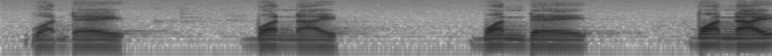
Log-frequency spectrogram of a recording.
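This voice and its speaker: Using a put-on character voice, a man speaks at a fairly slow pace and medium pitch in a monotone, flat intonation. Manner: chirpy.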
